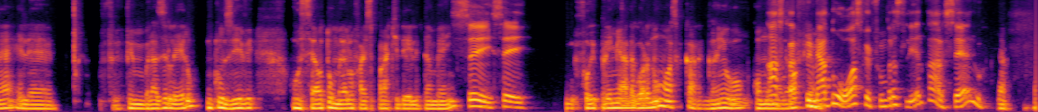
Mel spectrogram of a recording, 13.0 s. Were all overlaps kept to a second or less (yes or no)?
no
